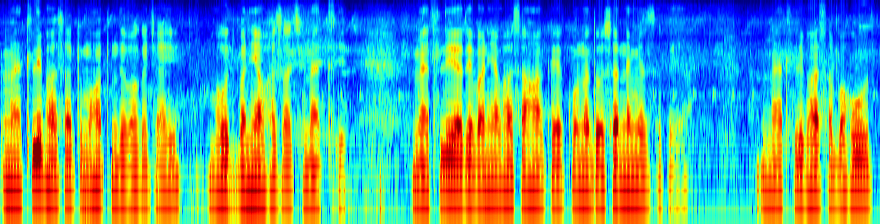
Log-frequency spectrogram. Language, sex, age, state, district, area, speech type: Maithili, male, 18-30, Bihar, Muzaffarpur, rural, spontaneous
